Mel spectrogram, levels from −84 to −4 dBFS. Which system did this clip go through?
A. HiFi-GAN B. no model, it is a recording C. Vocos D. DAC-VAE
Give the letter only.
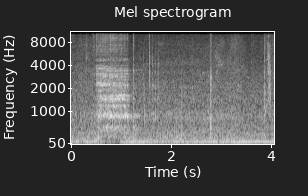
B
